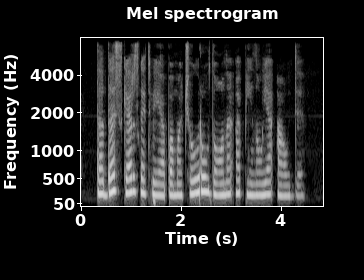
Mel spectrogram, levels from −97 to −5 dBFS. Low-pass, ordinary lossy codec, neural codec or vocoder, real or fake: 7.2 kHz; AAC, 32 kbps; none; real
